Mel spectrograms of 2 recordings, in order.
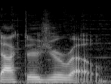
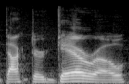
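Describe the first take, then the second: First: The name is said in the non-fan way. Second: The name is said the way fans say it.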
